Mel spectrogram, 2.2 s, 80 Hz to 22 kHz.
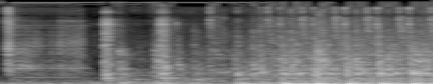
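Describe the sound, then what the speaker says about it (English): A Juki NX7 sewing machine with a walking foot stitches in a quick, even mechanical patter, the needle's rhythmic thumping building after a brief start-up and running close and clear. "put my presser foot down, and I can just begin to sew"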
